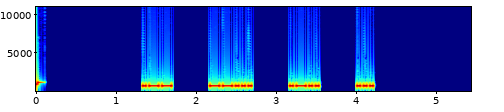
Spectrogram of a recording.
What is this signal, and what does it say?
Morse code, heard as a keyed tone, about 30 wpm, spaced as for 14 wpm, 700 Hz. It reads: W7LS
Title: USA Call Signs - 4x Character Spacing - 30wpm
